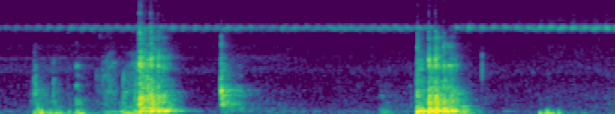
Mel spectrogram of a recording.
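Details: Insects around a house give a steady, high, continuous trill, broken by loud knocks and thumps.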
